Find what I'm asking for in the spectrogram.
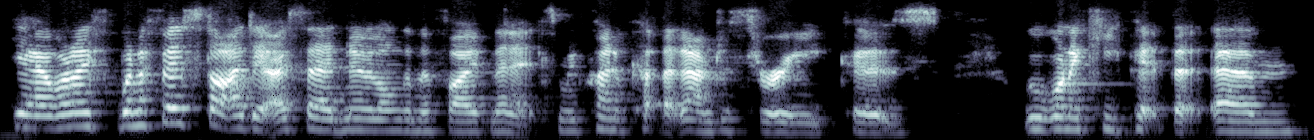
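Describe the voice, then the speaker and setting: A woman's voice: medium pitch, a little fast, pushed and bright, lo-fi sound. A woman hosting a casual live stream, chatting and explaining things in an informal way. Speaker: film challenge live stream host.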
